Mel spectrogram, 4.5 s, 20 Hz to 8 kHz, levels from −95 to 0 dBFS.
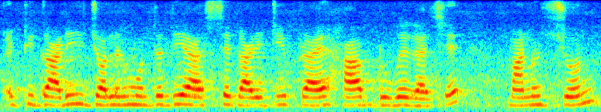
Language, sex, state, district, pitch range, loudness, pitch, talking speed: Bengali, female, West Bengal, Malda, 210-230 Hz, -17 LUFS, 220 Hz, 160 wpm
